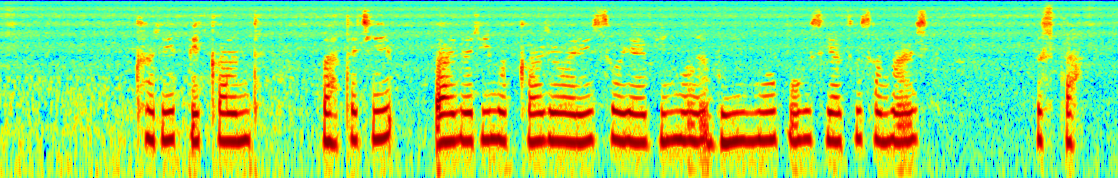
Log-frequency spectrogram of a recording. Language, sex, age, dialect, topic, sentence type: Marathi, female, 25-30, Southern Konkan, agriculture, statement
